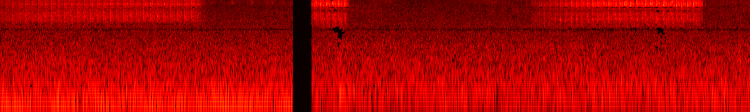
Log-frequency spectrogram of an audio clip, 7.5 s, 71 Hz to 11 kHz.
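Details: Two male bow-winged grasshoppers (Chorthippus biguttulus) sing in high, hissing, rasping bursts, each phrase lasting a couple of seconds; recorded in Berlin on 26 July 2011.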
